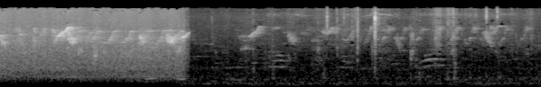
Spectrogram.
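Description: Birds chirping, a quick run of repeated high chirps over a steady hiss. About two seconds in it cuts off suddenly, leaving much fainter chirps and a few small clicks.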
